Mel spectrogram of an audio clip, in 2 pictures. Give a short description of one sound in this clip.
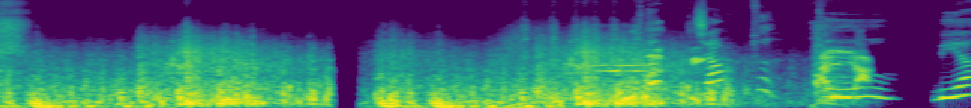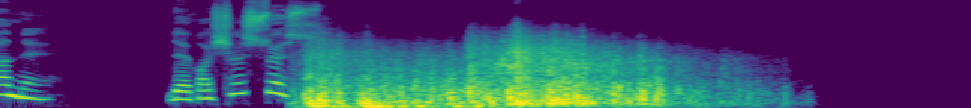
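Video game sound effects whoosh and jingle.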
